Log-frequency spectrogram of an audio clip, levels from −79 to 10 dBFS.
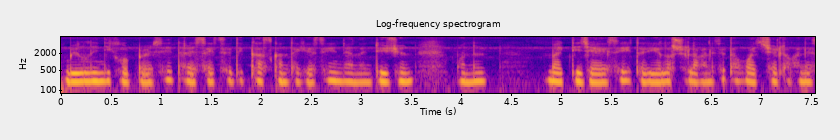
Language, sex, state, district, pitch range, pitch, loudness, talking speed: Nagamese, female, Nagaland, Dimapur, 200-215 Hz, 205 Hz, -17 LUFS, 260 wpm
